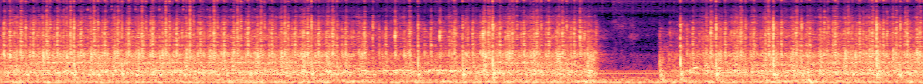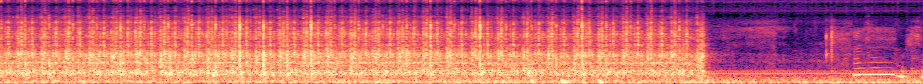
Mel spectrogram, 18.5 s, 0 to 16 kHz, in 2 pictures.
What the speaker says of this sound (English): So I'm gonna go ahead and do 2 stitches, back stitch, and then stitch again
